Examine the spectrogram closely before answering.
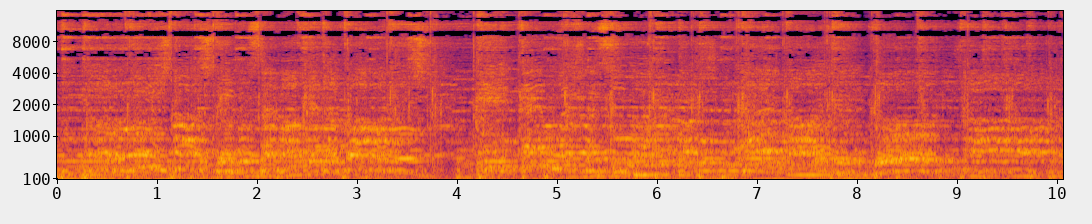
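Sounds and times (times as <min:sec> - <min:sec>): live pop song with orchestra: 0:00.0 - 0:10.0.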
